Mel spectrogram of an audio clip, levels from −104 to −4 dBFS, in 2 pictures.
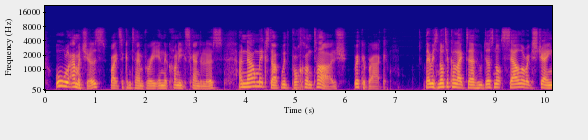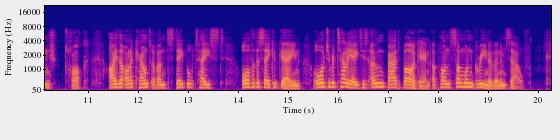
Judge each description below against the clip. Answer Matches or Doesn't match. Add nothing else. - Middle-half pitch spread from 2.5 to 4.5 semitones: Doesn't match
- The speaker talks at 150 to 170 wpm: Matches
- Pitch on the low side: Doesn't match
